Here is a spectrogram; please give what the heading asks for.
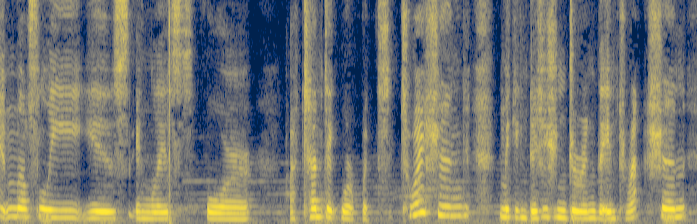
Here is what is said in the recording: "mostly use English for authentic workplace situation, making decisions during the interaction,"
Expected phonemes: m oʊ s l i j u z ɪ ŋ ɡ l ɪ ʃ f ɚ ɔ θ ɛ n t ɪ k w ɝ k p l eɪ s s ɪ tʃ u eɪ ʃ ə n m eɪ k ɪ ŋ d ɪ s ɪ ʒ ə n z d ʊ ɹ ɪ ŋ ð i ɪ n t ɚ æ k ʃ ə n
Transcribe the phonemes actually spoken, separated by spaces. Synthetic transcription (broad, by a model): m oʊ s l i j u z ɪ ŋ ɡ l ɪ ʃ f ɚ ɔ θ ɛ n t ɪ k w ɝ k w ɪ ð s ɪ tʃ u eɪ ʃ ə n m eɪ k ɪ ŋ d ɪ s ɪ ʒ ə n d ʊ ɹ ɪ ŋ ð i ɪ n t ɚ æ k ʃ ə n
